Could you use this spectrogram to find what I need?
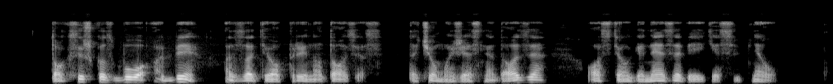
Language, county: Lithuanian, Vilnius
